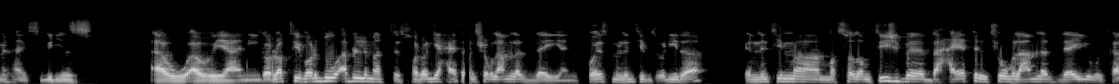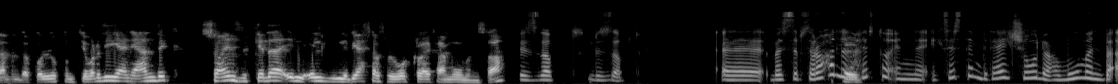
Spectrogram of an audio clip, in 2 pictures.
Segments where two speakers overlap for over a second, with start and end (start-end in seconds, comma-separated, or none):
none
